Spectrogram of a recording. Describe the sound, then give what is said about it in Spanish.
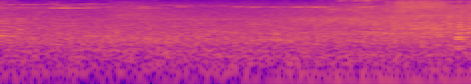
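A steady wash of city street traffic, with the broad rumble of cars and buses rolling past at an even, moderately loud level and no clear voices standing out. “Una ciudad.”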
